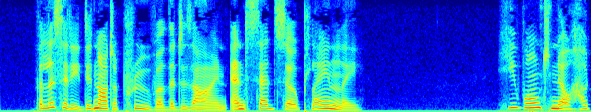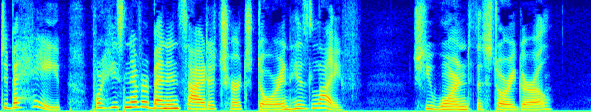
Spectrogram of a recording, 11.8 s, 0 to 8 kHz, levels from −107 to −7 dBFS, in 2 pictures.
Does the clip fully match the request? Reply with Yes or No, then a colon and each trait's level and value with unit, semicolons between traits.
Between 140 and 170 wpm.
Yes: average, 165 wpm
